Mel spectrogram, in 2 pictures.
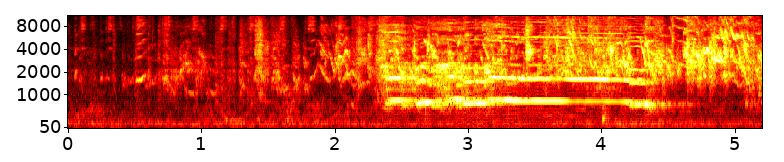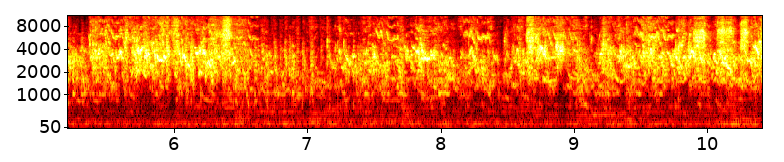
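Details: Budgies, Australian parrots: quiet start, then a clear steady whistled tone held for about two seconds before a crowd of birds breaks into loud, continuous scratchy chirping and squeaky chatter.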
